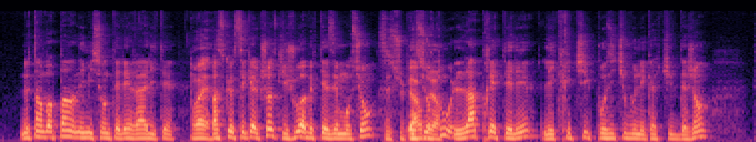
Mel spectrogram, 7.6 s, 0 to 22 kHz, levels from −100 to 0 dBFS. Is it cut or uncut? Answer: uncut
